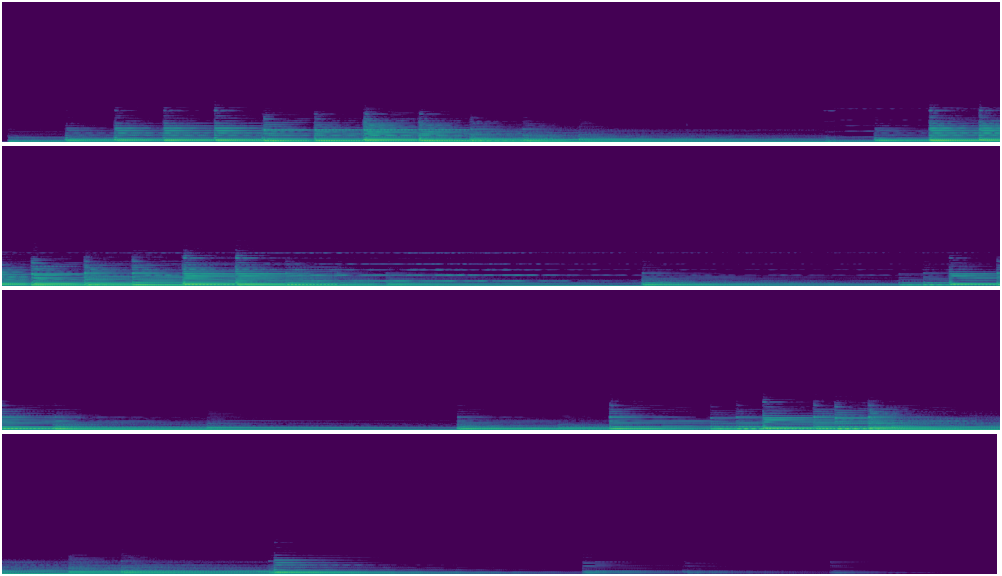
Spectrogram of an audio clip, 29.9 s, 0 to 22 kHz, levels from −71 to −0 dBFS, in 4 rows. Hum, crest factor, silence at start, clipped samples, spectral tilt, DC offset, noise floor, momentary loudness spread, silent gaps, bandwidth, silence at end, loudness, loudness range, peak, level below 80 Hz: none; 18 dB; 0.05 s; under 0.1%; -9 dB/octave; 0.1%; -79 dBFS; 17 LU; none; 5.8 kHz; 1.05 s; -30 LUFS; 10 LU; -12 dBFS; -54 dBFS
